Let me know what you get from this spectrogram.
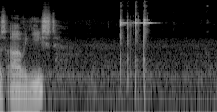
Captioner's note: ding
